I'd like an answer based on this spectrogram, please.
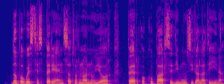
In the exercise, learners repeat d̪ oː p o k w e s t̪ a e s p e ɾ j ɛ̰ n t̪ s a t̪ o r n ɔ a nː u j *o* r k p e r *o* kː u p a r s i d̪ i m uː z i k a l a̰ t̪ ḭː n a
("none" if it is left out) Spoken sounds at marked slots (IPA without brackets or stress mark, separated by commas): ɔ, o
